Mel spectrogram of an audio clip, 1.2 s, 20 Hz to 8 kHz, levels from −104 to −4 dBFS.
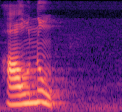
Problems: constant background noise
